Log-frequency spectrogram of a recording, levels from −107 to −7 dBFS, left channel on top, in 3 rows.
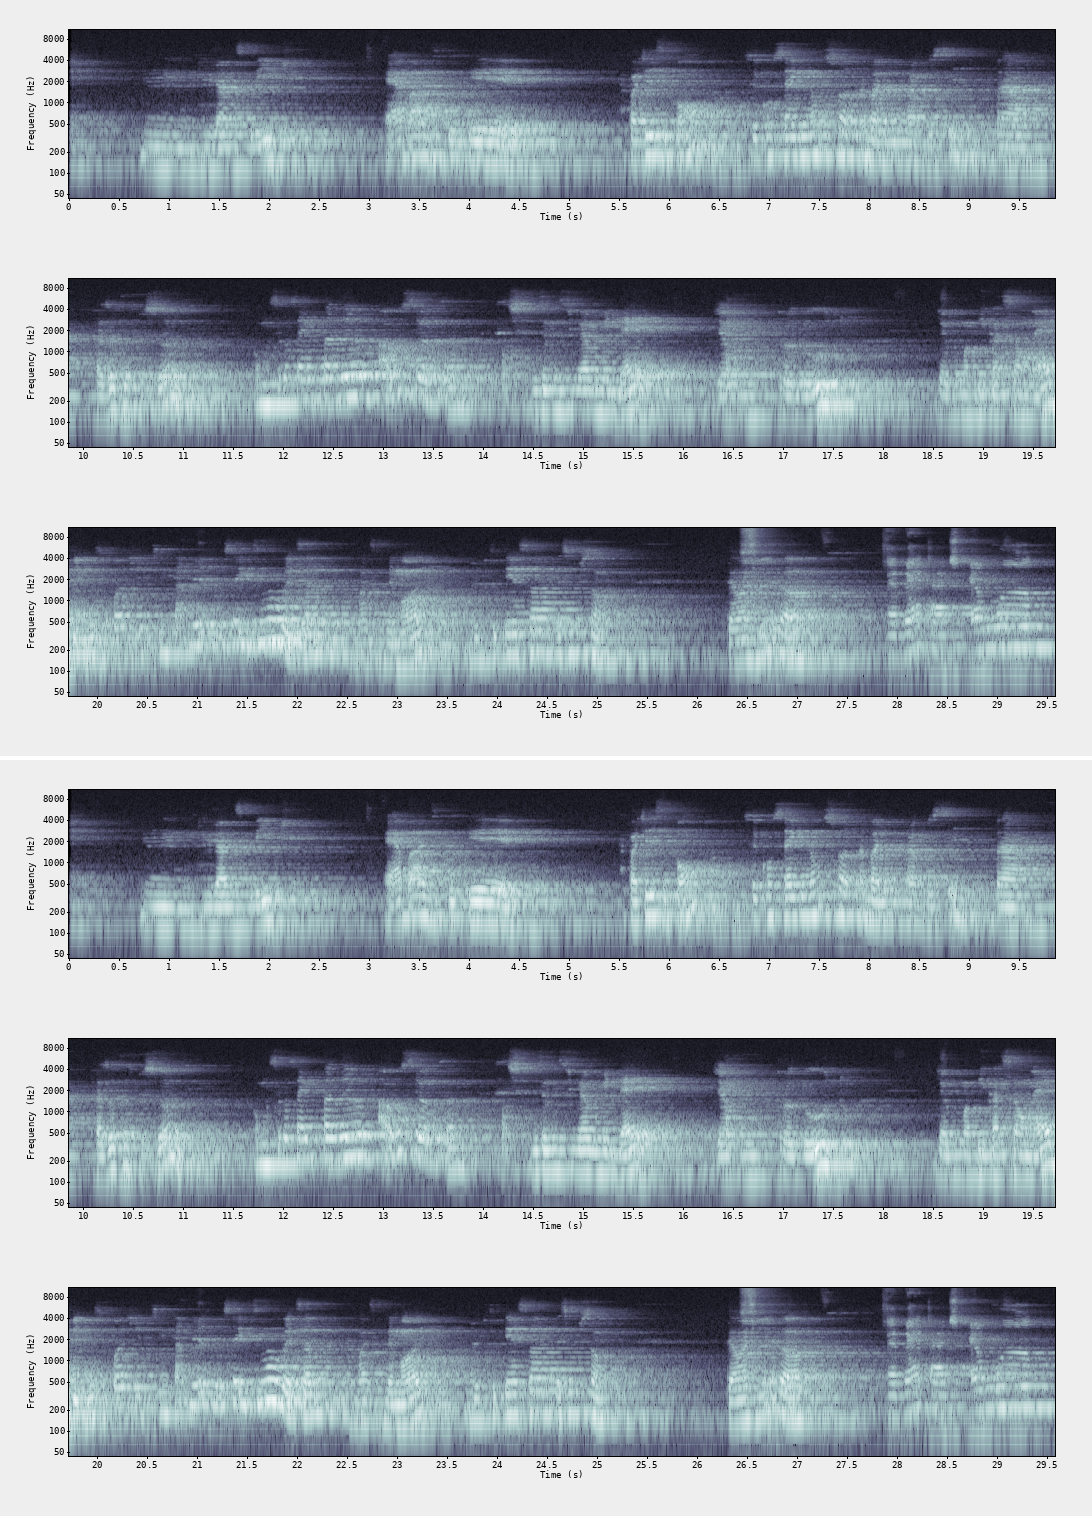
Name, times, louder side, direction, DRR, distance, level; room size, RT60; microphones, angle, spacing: voice 1, 0.7-2.3 3.1-4.5 5.6-6.5 6.8-9.6 10.1-11.1 11.7-13.9 14.1-15.7 16.2-17.7 18.5-22.3 22.5-23.3 23.7-25.1 26.3-27.1, right 2 dB, 45° right, -2 dB, 0.7 m, -23 dB
voice 2, 26.4-26.8 27.9-29.3, equal, 5° right, 2 dB, 0.6 m, -26 dB
13.0 x 11.0 x 2.3 m, 2.5 s
head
